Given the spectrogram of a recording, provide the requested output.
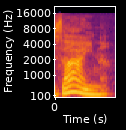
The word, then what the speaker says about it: sein: Être se dit sein, S-E-I-N. Et on rappelle que le S en début de mot suivi d'une voyelle se prononce Z.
